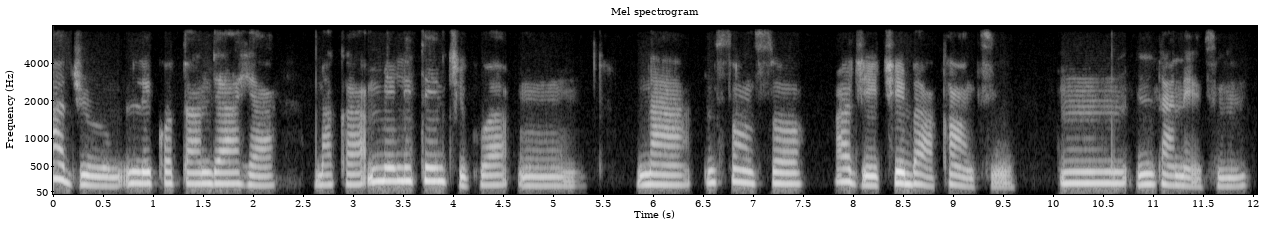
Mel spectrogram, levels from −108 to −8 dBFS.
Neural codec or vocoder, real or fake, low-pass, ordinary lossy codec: none; real; 7.2 kHz; none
